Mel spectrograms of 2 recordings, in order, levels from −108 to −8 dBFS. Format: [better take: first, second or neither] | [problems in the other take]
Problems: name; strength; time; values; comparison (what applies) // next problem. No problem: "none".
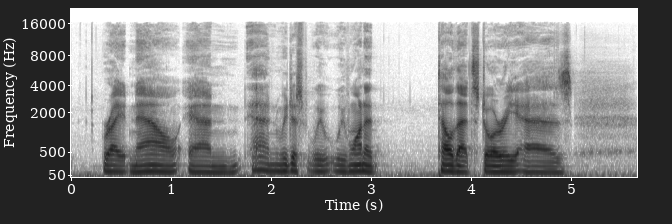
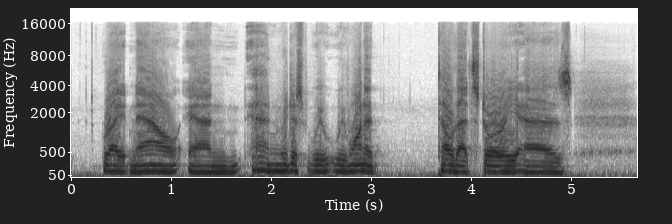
first | distortion; heavy; 18% of the sound clipped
